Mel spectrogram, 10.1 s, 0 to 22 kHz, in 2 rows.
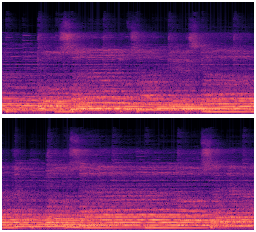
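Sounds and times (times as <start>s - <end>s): choir singing a hymn: 0.0s - 10.0s.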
